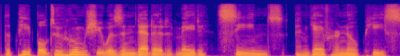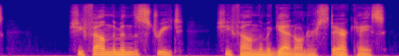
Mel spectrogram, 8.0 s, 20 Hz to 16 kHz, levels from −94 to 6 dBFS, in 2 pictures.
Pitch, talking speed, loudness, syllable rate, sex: 115 Hz, 205 wpm, -21 LUFS, 5.2 syllables/s, male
